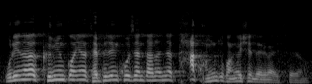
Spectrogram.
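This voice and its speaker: A man's voice: sits high, very animated, racing. A man giving a live real estate lecture, talking animatedly and throwing questions at his audience.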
